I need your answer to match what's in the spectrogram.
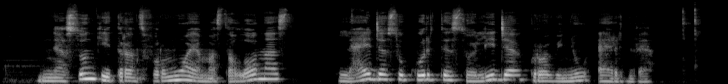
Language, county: Lithuanian, Alytus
